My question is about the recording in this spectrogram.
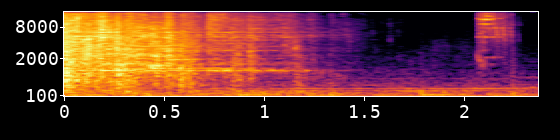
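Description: A sudden loud crash right at the start, dying away over about a second, over background music.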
